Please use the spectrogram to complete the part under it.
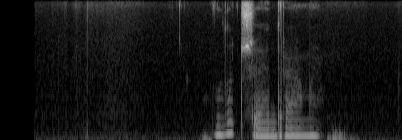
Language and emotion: Russian, sad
